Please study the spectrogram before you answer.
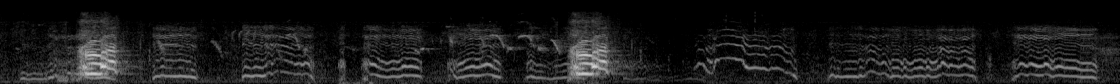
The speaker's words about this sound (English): But we have a real lobison, the Aguaraguazu, which is like a big wild dog. You can listen to his barking and his whining right now.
